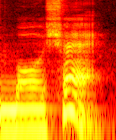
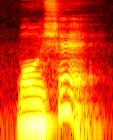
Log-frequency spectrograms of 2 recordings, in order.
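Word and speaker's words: מֹשֶׁה: 누가 이 글을 쓴 사람이 우린 알려지기를 모셰라고 하죠. 모셰. 발음도 그래요. 모셰.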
